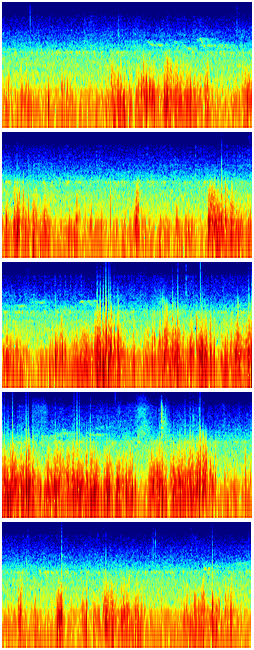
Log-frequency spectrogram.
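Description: A flag flaps in the wind.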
